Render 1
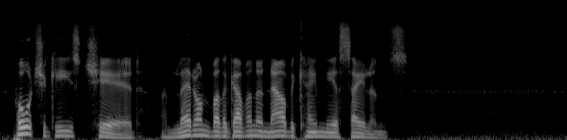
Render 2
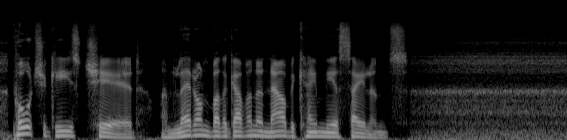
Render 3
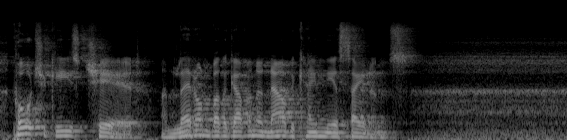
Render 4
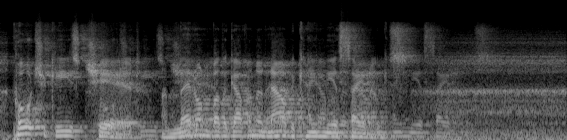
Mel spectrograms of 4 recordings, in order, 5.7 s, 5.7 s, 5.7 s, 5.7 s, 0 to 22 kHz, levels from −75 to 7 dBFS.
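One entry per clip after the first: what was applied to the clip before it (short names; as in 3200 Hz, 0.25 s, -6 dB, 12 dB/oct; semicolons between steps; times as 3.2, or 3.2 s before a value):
three-band squash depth 70%; gain +4 dB
reverb RT60 0.60 s, pre-delay 57 ms, DRR 6.5 dB
in parallel at -6 dB: hard clip -28.5 dBFS, distortion -6 dB; on the sum: echo 0.846 s -10.5 dB; gain +6.5 dB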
